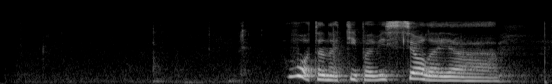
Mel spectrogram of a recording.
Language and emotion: Russian, positive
